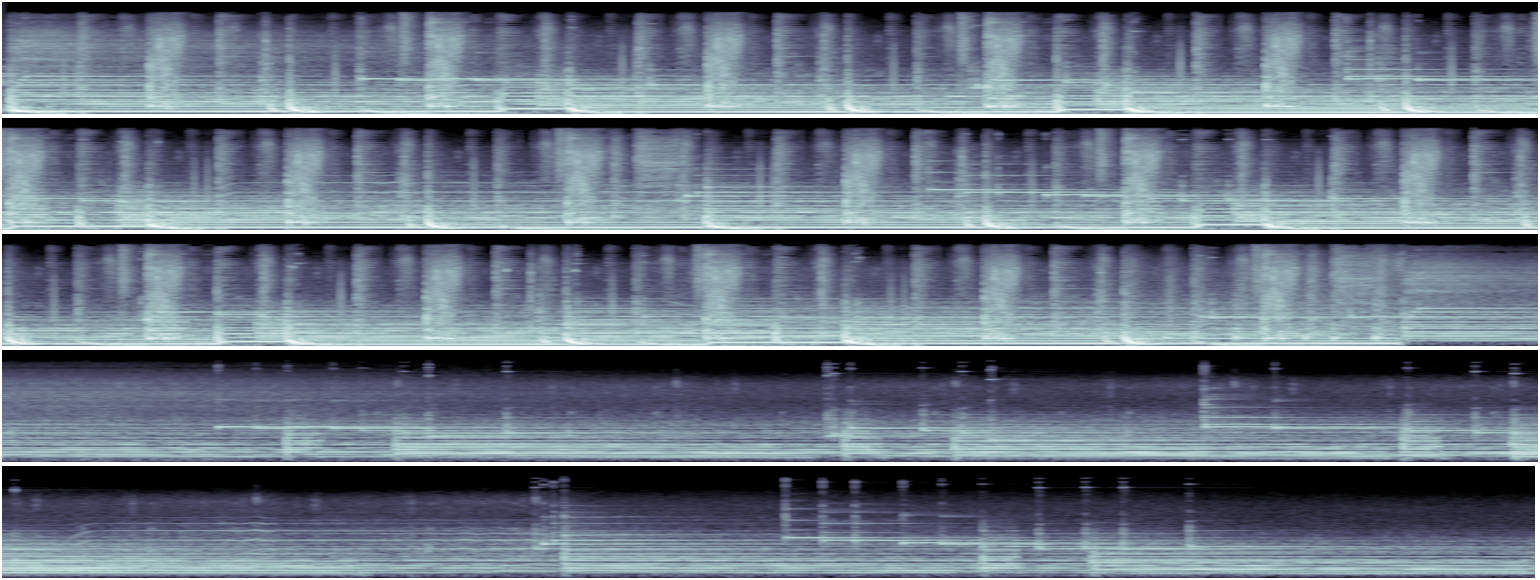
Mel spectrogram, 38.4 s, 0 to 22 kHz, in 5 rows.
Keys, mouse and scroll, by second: 6.2 ctrl+t, 17.0 ctrl+d, 27.6 alt+shift+click, 30.0 alt+shift+click, 35.0 alt+shift+click.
